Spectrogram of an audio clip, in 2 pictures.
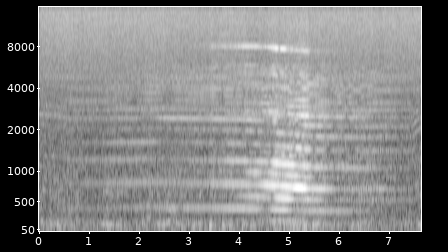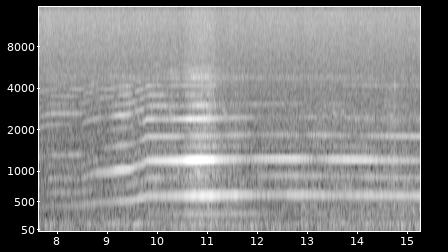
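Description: Turnigy 2200KV brushless electric motor and propeller of an RC parkjet whining in flight. The whine swells and drops in pitch as the plane passes about five seconds in, then climbs in two steps to a higher steady whine that swells again near eleven seconds.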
